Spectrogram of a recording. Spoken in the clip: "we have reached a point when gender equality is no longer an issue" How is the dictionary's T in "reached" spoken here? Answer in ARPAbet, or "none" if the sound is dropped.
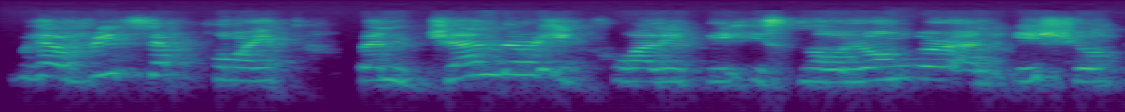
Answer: none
